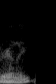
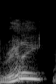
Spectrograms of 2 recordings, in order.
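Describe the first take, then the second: First: Said in the usual way. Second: Imitating an astonished high rising "Really?", louder and much higher; mock disbelief; surprised. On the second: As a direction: sound caught off guard by the feedback. Michael surprised by criticism.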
